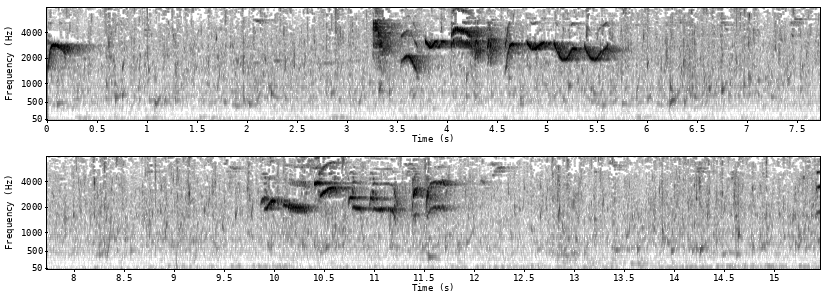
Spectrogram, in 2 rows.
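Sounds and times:
Orange-headed thrush singing whistled and warbled notes: 0:03.3 - 0:05.8, 0:09.8 - 0:12.3.

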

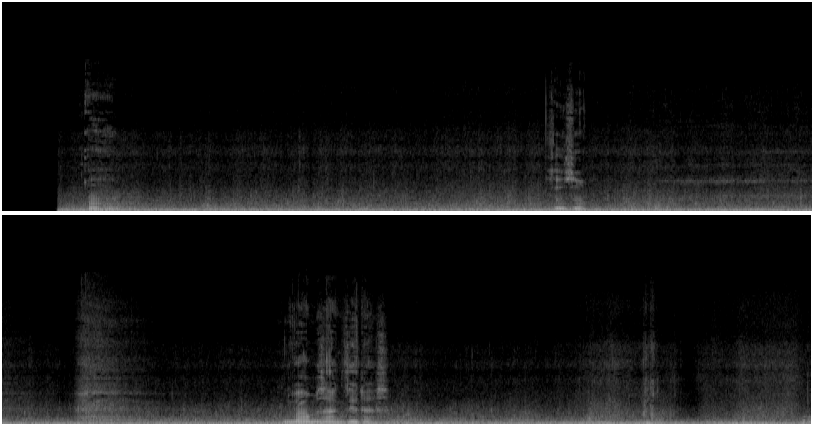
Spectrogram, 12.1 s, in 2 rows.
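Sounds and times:
boat moving through water at the bow: 0:00.4 - 0:12.1
speech: 0:04.2 - 0:04.6, 0:08.2 - 0:09.2.

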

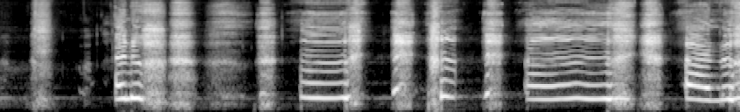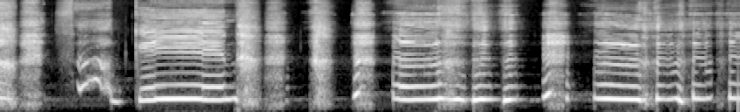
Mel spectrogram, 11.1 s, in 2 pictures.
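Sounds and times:
child crying after tripping and falling: 0:02.2 - 0:07.6, 0:08.2 - 0:11.0.

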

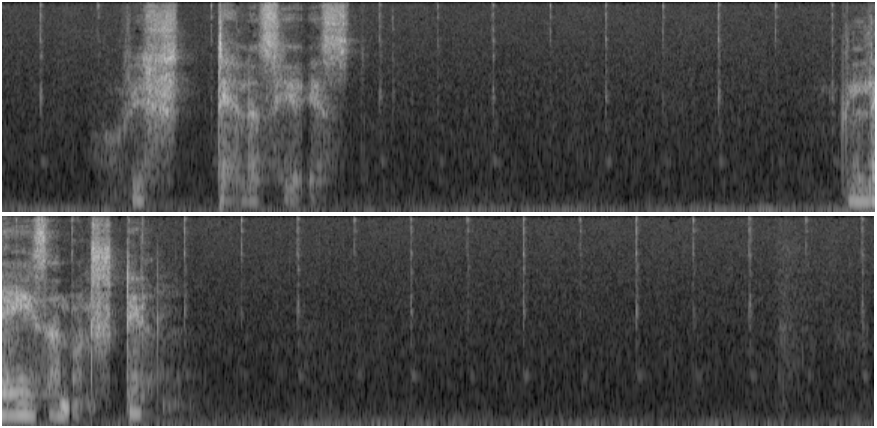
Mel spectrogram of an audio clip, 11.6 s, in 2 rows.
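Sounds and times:
speech: 0:00.8 - 0:02.4, 0:05.6 - 0:07.0
old clock ticking: 0:02.4 - 0:11.6.

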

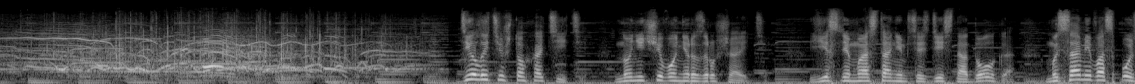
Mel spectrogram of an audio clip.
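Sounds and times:
audience ovation with cheering, whoops and clapping: 0:00.0 - 0:04.3
speech: 0:04.6 - 0:11.3.

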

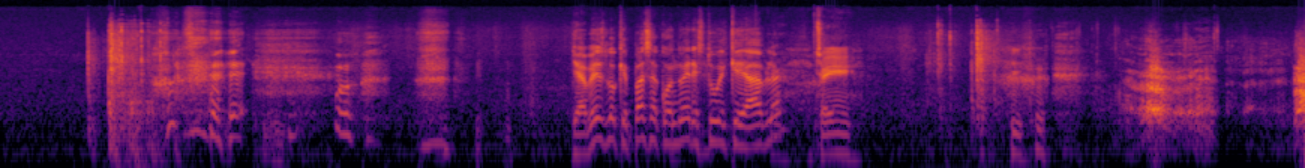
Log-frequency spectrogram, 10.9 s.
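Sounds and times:
speech: 0:01.4 - 0:04.1, 0:04.8 - 0:07.2, 0:08.4 - 0:09.0
dog barking and growling: 0:09.4 - 0:10.8.

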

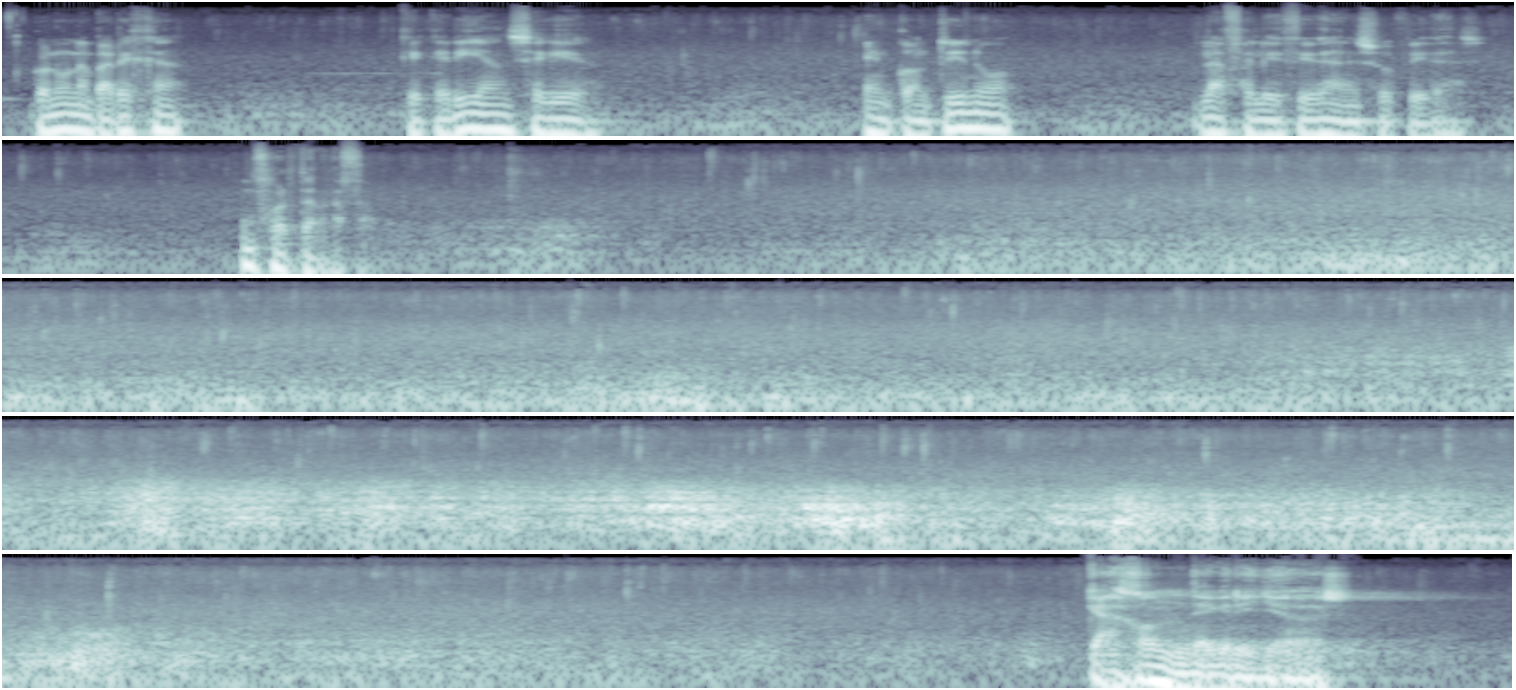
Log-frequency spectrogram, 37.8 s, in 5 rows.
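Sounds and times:
rain: 0:00.0 - 0:35.6
speech: 0:00.2 - 0:01.0, 0:02.0 - 0:03.1, 0:04.3 - 0:05.2, 0:06.0 - 0:07.5, 0:08.8 - 0:09.5, 0:35.8 - 0:37.0
thunder: 0:21.6 - 0:31.3.

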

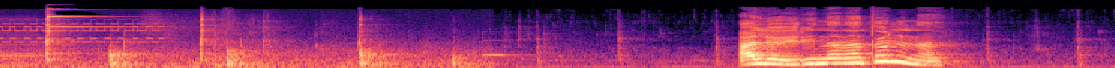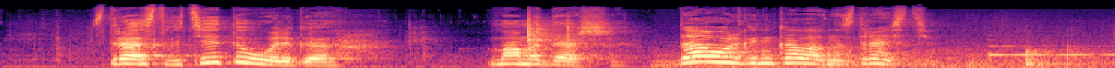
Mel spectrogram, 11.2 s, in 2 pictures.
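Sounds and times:
telephone ringing with bright bell-like electronic chime: 0:00.0 - 0:01.0
speech: 0:03.7 - 0:04.8, 0:06.1 - 0:07.4, 0:08.0 - 0:10.3.

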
